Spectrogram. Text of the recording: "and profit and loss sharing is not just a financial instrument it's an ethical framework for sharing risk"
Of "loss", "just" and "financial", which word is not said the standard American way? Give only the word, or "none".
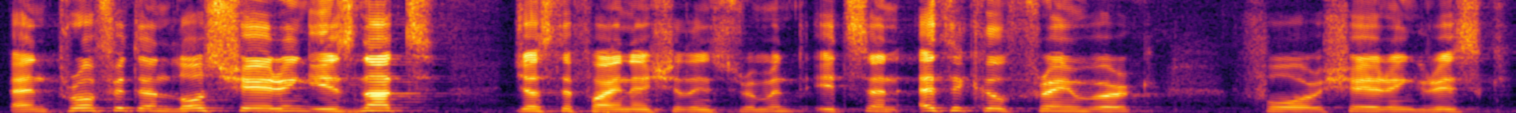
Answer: none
